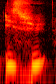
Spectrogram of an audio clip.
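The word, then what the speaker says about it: Issuu: Il n'a pas encore de site Internet, mais il a trouvé une plateforme d'hébergement qui s'appelle Issu. Ça s'écrit I2S2U.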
